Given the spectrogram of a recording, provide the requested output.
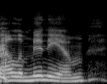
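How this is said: It is said the British way.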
